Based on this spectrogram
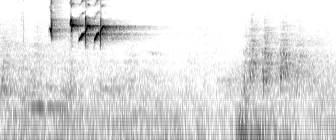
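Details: European goldfinch singing copia Malaga training song: one sharp chirp and a quick rolling twitter, then a softer lower scratchy sound near the end.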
